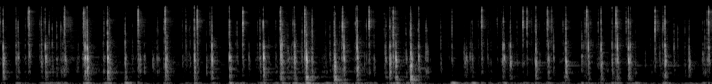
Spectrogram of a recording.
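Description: Fingertips type on a retro typewriter-style keyboard with round black plastic keycaps. A quick, steady run of sharp, bright keystroke clicks follows, each dying away almost at once with little low end.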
